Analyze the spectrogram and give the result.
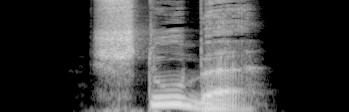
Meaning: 1. living room 2. room (a room used for a special purpose; the term is often found in compounds with a somewhat old-fashioned character)
- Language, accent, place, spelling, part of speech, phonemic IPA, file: German, Germany, Berlin, Stube, noun, /ˈʃtuːbə/, De-Stube.ogg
